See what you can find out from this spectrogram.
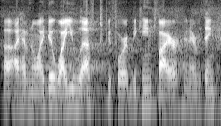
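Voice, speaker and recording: A man's voice: medium pitch, level tone, a little fast, a bit bright. A man introducing graduates at a fire department ceremony, giving off-the-cuff remarks with frequent fillers. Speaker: fire department EMS supervisor presenting cadets. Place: large indoor hall at a ceremony. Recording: echoey hall with faint ambient noise.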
